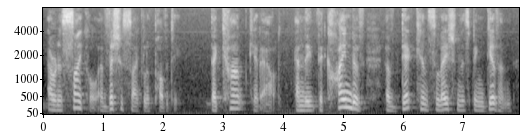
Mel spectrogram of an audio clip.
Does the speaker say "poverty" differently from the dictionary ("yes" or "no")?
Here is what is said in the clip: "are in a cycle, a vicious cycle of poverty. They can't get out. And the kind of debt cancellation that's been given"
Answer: no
